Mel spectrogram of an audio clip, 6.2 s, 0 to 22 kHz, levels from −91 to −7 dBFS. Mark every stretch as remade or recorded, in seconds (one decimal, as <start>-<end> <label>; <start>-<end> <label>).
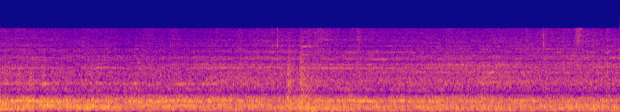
0.0-6.2 remade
